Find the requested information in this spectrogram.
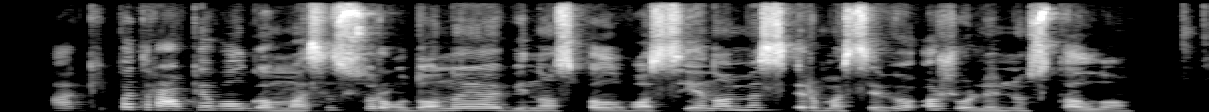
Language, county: Lithuanian, Alytus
